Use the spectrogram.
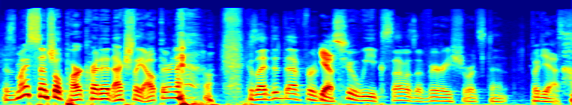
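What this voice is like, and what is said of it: Usual voice. Nothing is said of it.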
